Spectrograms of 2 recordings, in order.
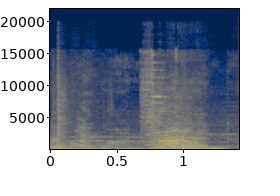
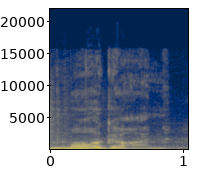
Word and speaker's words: Malgon: I'm just afraid you're kind of letting yourself go here, Magwan, or Malgon. I've been saying your name wrong. It's Malgon.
